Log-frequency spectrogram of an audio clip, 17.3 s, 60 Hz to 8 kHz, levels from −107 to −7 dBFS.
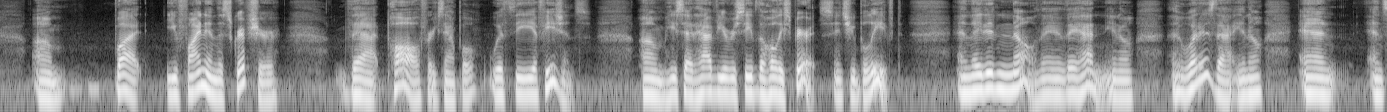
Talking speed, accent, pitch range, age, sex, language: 150 wpm, American, 130-160 Hz, 50-69, male, English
